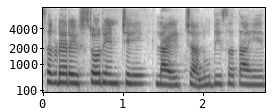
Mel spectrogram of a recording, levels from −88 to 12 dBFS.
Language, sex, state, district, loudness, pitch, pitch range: Marathi, female, Maharashtra, Gondia, -17 LUFS, 265 Hz, 245-285 Hz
